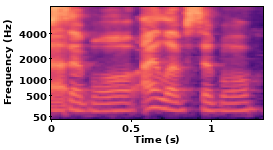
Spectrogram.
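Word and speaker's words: Cibele: No, I was saying I played Cybel, or is it Cybel? Sybil. It's Sybil, but everyone pronounces it differently.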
